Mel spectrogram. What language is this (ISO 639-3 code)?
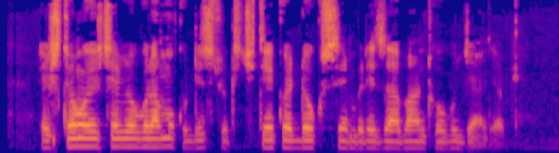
lug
